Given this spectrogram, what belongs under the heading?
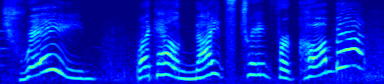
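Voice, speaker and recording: A woman voicing a lively, cheerful and eager little girl character in an anime video game. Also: very high-pitched, slow pace, heavy background noise, exaggerated voice. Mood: chatty.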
